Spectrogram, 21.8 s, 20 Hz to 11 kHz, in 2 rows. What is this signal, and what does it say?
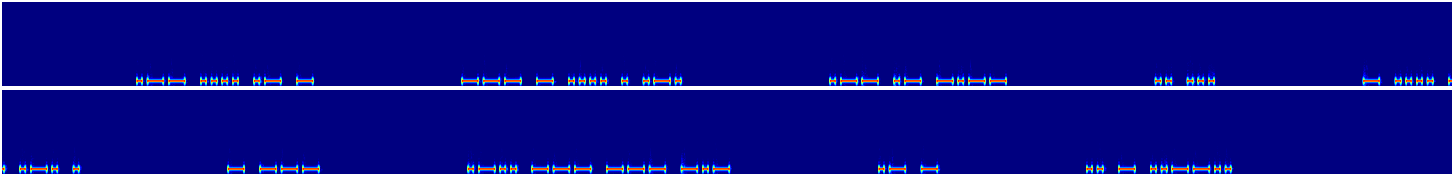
Morse code, heard as a keyed tone, about 30 wpm, 700 Hz. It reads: WHAT OTHER WAY IS THERE TO LOOK AT IT?
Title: 4x Word-Spacing - Sentences from Top 100 Words - 30wpm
